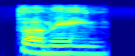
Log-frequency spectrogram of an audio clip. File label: "pearmain", Indian; Dictionary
